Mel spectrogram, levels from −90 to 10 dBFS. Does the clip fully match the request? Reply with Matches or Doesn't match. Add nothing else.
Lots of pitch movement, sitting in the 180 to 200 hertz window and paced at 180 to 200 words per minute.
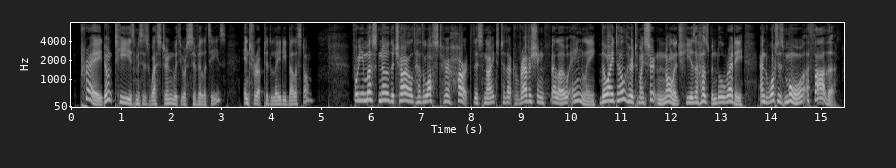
Matches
